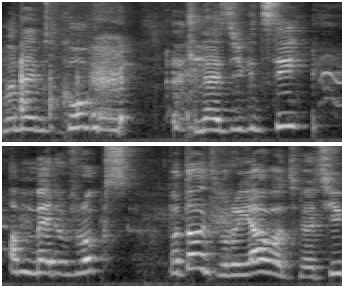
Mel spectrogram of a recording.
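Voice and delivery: put-on high-pitched South African accent with South African vowels. Pushed to try one after a single beer, he attempts a Korg impression, sounding South African. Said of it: "That's South Africa".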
